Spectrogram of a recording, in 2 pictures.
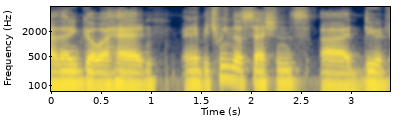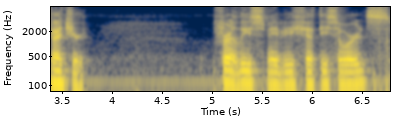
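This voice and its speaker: Long, frequent pauses break up a man's speech. His pitch is fairly low and his intonation monotone and flat. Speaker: gaming youtuber. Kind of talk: tutorial. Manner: stuttering; halting.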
